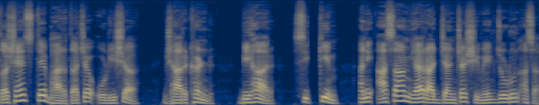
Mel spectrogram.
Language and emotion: Goan Konkani, neutral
